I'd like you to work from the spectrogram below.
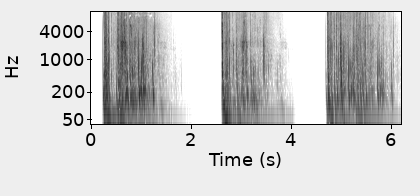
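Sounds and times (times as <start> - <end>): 
brick: 0.3 - 1.6, 2.6 - 3.8, 4.7 - 6.1.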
